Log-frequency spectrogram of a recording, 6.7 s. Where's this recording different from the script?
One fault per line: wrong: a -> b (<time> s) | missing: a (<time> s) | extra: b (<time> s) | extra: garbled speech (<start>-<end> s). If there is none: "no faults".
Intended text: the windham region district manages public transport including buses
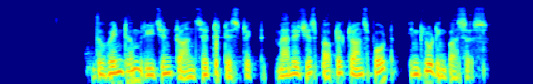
extra: transit (2.2 s)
